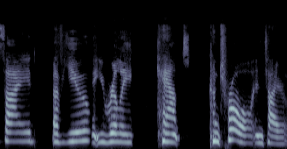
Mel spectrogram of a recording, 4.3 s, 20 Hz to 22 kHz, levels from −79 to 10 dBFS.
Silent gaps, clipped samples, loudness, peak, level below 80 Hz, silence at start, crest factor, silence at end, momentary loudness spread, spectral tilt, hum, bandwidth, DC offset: 0.60-0.68 s, 2.24-2.33 s, 2.88-3.12 s; under 0.1%; -22 LUFS; -4 dBFS; -78 dBFS; 0 s; 18 dB; 0 s; 16 LU; -4 dB/octave; none; 11.5 kHz; under 0.1%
